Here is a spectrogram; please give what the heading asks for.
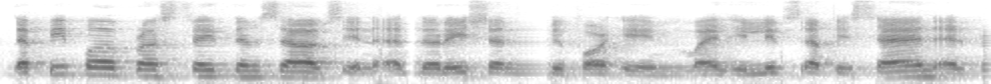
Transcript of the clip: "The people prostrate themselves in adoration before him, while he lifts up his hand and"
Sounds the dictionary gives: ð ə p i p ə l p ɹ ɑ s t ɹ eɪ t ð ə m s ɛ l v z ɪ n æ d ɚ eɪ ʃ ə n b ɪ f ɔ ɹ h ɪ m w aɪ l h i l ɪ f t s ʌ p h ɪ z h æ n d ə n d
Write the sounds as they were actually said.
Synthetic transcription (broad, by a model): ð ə p i p ə l p ɹ ɑ s t ɹ eɪ t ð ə m s ɛ l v s ɪ n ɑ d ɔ eɪ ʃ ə n b ɪ f ɔ ɹ h ɪ m w aɪ l h i l ɪ f t s ʌ p h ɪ s h æ n d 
